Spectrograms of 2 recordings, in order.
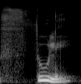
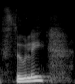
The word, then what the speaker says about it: Thule: The Greek and the English pronounce it with a soft th, that's why I'm saying Thule, and the Danish pronounce it with an initial hard t, so Thule.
